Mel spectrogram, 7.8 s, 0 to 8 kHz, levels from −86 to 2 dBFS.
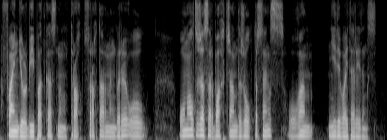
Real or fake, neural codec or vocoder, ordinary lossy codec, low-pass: real; none; none; none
